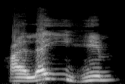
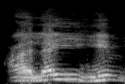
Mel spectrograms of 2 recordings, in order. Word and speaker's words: عَلَيْهِمْ: Alayhim, alayhim, alayhim, alayhim. You don't say alayhim, huh? Alay.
